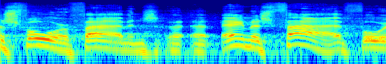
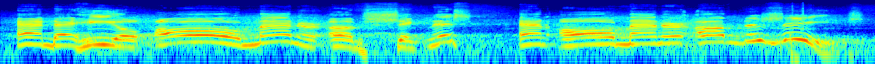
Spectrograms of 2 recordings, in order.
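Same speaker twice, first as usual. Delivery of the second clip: slow, solemn reading of God's promises; measured devotional scripture reading; scripture proclamation; 7 semitones higher than usual. Acted. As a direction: proclaim each verse as a promise. Reads healing scriptures aloud.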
